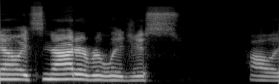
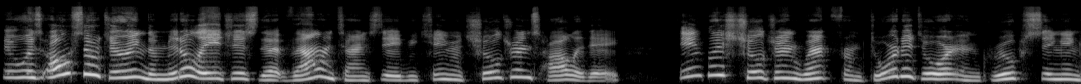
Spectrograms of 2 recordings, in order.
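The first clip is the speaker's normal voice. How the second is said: steady read-aloud voice, a touch livelier than chat; reading a story aloud; 4 semitones higher, 4 dB louder than usual. Acted. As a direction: read the legend clearly to the class. Teacher reads story to class.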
